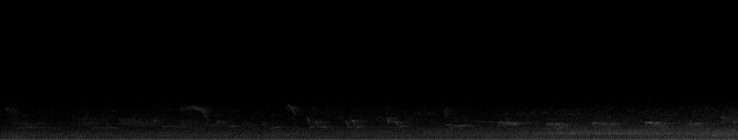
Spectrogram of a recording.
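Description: Faint bird chirps: a string of short, high calls, a few sweeping downward, over a steady low electrical hum. A broad rushing noise, like an approaching vehicle on the street, swells near the end.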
